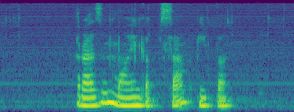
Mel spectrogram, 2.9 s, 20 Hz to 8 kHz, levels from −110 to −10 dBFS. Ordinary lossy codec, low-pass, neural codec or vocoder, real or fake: none; none; none; real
